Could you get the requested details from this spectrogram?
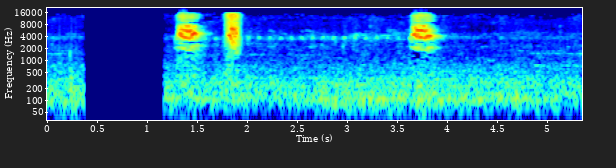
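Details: Papa-capim, the double-collared seedeater, female calling to get the male singing: a quick pair of sharp, high chips, a pause, then one more chip, with faint hum beneath.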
